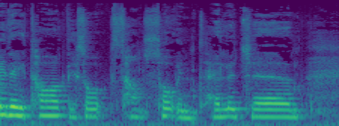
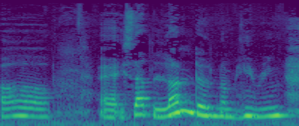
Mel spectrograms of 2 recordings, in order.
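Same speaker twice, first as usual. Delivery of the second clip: put-on English British accent. Retelling what he said to her, in a British accent. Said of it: "a British accent".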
